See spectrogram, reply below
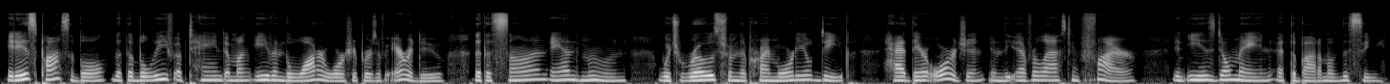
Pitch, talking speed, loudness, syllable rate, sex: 185 Hz, 175 wpm, -18 LUFS, 5.0 syllables/s, female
